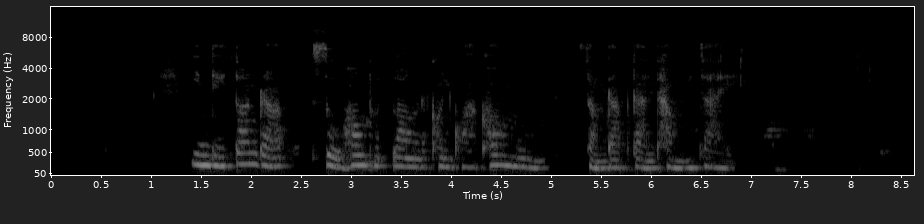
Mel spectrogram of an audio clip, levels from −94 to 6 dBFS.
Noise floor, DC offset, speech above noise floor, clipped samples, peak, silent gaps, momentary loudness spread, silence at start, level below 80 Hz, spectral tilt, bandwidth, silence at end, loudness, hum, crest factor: under -90 dBFS; under 0.1%; over 36 dB; under 0.1%; -40 dBFS; 2.56-2.60 s, 5.18-5.23 s, 7.06-7.10 s; 12 LU; 1.1 s; under -90 dBFS; -5.5 dB/octave; 9.4 kHz; 1.35 s; -55 LUFS; none; 18 dB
